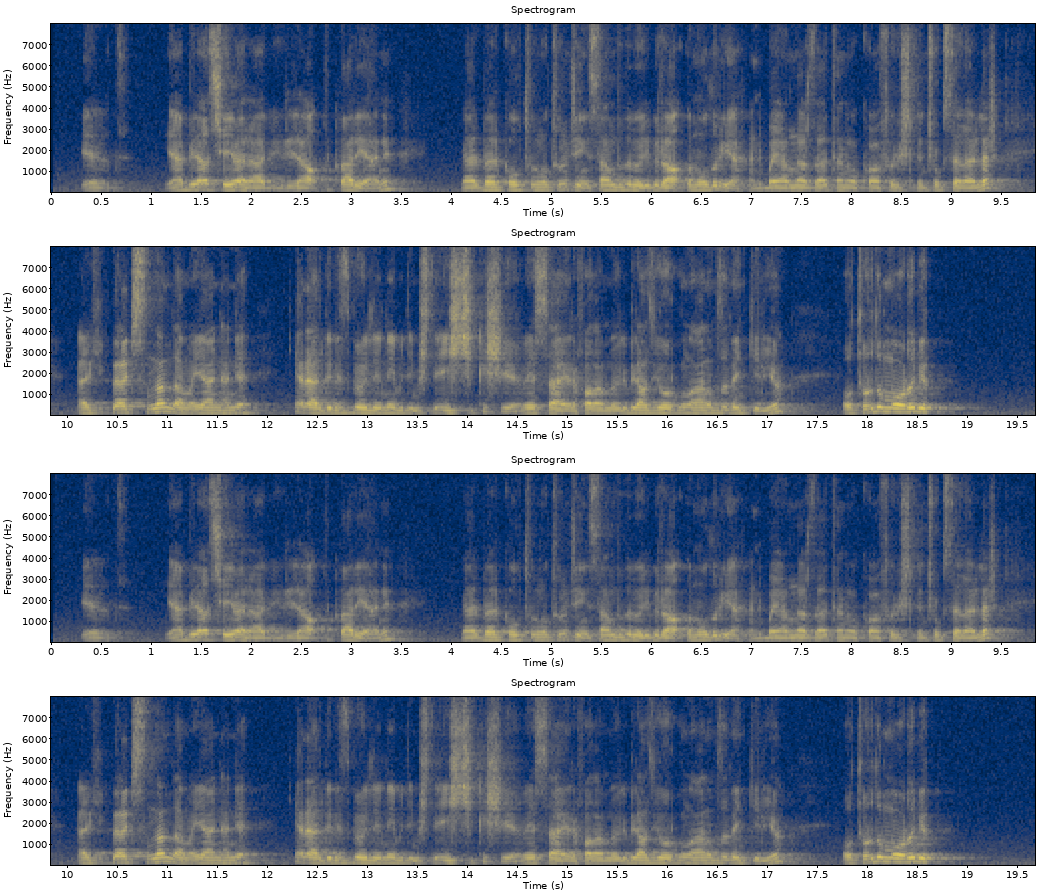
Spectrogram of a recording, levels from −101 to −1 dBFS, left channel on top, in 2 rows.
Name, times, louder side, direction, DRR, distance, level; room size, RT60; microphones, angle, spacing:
voice 1, 1.1-3.4 4.1-9.4 10.1-11.9 12.3-17.2 17.8-18.6, left 2 dB, 20° left, 1.0 m, -28 dB
27.0 x 23.0 x 8.9 m
head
